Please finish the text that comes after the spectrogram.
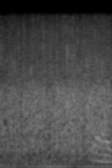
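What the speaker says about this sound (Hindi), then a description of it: "ताली बजाओ, सांस लेना है।" Audience applause at a Hindi kavi sammelan poetry gathering, a brief, dense and even patter of many hands clapping at moderate volume, without voices.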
